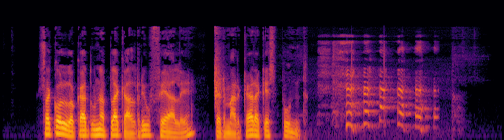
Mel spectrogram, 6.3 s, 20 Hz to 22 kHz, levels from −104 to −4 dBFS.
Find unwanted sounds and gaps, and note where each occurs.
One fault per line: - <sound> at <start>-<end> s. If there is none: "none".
- laugh at 4.0-5.5 s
